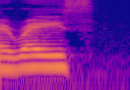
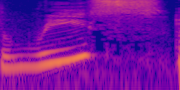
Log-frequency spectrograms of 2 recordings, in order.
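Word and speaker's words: Rhys Ifans: I think it's Reese, mm-hmm. – but I don't know how to say the last name. I looked up the pronunciation of his name, and it's Reese Ifans.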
